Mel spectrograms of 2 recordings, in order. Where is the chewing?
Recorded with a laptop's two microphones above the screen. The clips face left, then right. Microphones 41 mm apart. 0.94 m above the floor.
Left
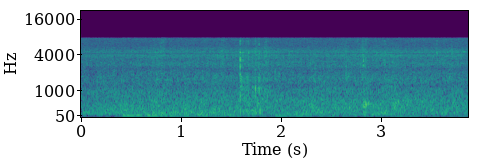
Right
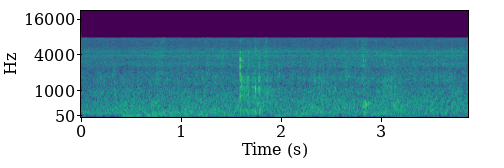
25° right (ahead or behind).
